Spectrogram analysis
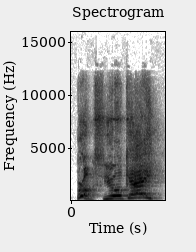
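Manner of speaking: high, loud concerned coach calling out; a coach shouting across the field to a hurt player; coach's voice. Retold or imitated. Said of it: "and he says".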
